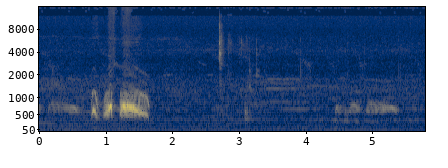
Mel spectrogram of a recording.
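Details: Spotted dove 'thúc gù' coo, used to excite other doves: one clear phrase of two short notes and a longer rolling coo, then near silence, then a faint, softer coo at the end.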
